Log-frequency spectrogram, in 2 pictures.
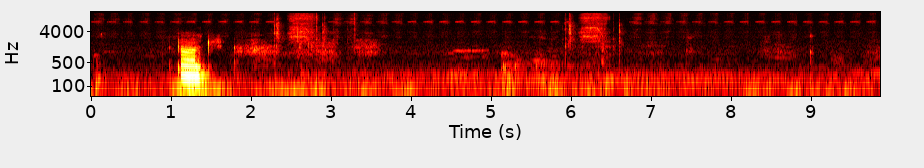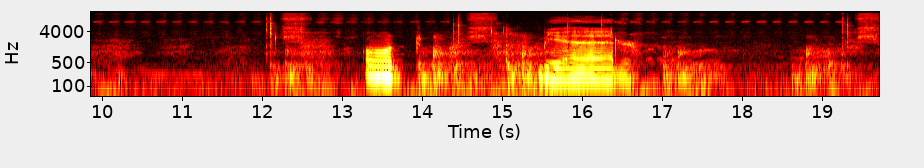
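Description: A small pen motor hums softly.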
